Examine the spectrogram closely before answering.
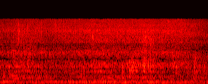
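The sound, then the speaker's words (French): Frozen noodles drop into a pot of boiling water, giving a steady bubbling hiss that stays even and fairly soft, with no talking. “Les nouilles gelées dans l'eau bouillante.”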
